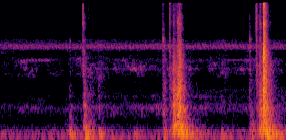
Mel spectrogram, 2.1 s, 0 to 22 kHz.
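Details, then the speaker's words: 2016 Subaru Forester 2.5i Premium with a no-crank, no-start, limited-power fault after a refuel stop as temperatures fell from 75 to 50°F: three sharp, evenly spaced door lock actuator clunks show the power locks work normally, while windows and the 12V accessory socket stay dead. "lock and unlock the doors but i can't open the window or closed windows"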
